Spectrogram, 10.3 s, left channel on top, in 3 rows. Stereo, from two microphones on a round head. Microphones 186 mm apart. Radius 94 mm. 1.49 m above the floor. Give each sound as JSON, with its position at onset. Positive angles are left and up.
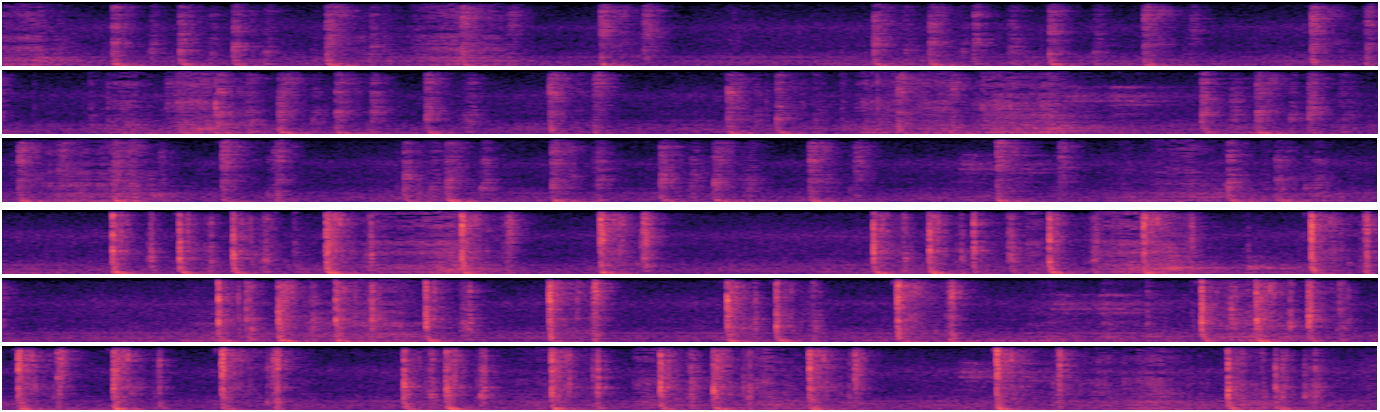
{"t": 0.3, "sound": "typing on a keyboard", "side_deg": -60, "distance_m": 0.5}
